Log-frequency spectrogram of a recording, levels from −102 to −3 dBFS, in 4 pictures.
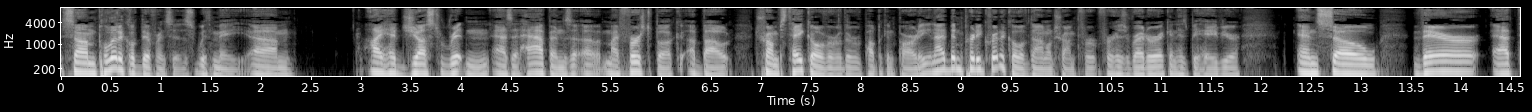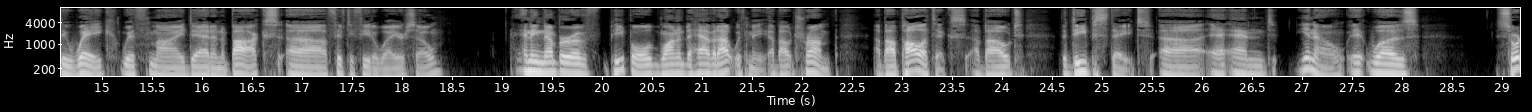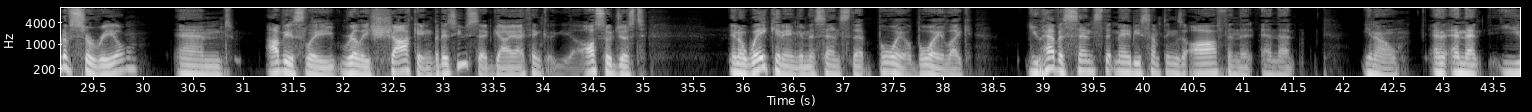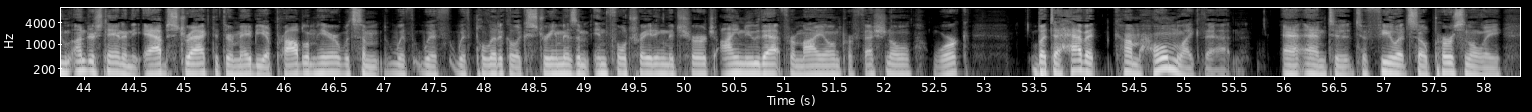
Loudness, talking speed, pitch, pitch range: -27 LUFS, 175 wpm, 125 Hz, 110-140 Hz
